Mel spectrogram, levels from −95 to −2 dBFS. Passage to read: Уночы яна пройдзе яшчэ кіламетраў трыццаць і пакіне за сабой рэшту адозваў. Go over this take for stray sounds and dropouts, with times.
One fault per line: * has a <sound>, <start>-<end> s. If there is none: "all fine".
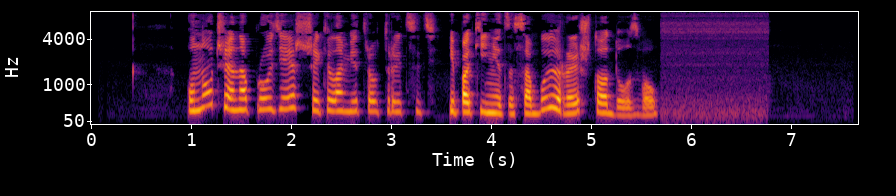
all fine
